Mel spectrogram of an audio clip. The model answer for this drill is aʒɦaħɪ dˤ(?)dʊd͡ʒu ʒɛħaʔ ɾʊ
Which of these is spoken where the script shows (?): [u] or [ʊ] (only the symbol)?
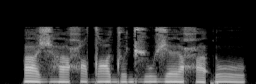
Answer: u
